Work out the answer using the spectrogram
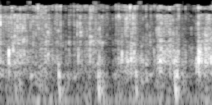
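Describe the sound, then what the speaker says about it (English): Chicken broth poured into the side of a roast pan beside a herb-coated roast, a soft continuous liquid trickle with small splashy bursts, close and fairly quiet with no talking. "I'm going to pour it on the side"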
